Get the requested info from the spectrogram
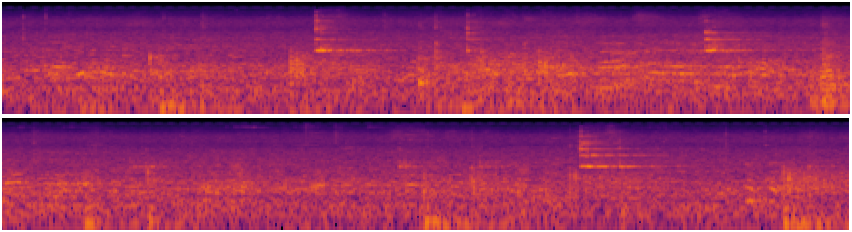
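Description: Pairs of steel competition kettlebells knocking together with a ringing metallic clink, a few times, about two, four and a half and nine seconds in, as the bells are cleaned and racked during long-cycle reps. A steady murmur of voices runs underneath.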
